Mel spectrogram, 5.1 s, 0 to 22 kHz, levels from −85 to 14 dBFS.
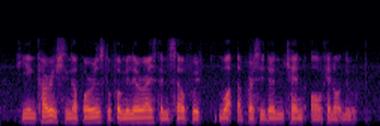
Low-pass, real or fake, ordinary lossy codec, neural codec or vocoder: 7.2 kHz; real; AAC, 32 kbps; none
